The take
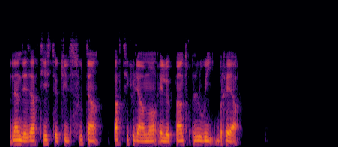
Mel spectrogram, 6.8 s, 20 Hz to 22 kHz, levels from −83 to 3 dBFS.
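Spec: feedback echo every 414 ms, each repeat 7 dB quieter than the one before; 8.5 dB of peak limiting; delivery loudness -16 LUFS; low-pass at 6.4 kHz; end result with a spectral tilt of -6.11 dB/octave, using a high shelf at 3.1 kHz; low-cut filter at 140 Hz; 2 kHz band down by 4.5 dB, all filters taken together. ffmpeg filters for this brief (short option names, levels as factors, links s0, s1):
-af "highpass=140,lowpass=6400,equalizer=f=2000:t=o:g=-4,highshelf=f=3100:g=-4.5,alimiter=limit=0.133:level=0:latency=1,aecho=1:1:414|828|1242|1656|2070:0.447|0.201|0.0905|0.0407|0.0183,volume=4.47"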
